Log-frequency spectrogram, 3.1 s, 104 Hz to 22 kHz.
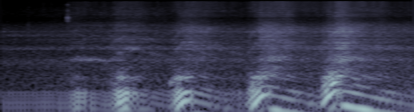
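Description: A 2021 Yamaha Tracer 9 GT motorcycle idles, then its three-cylinder engine blips through four quick, loud throttle revs in a steady rhythm, each rising and falling close by.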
